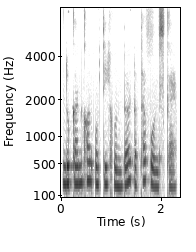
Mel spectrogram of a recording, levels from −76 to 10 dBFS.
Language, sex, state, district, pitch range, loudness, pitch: Assamese, female, Assam, Kamrup Metropolitan, 215-230 Hz, -19 LUFS, 225 Hz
